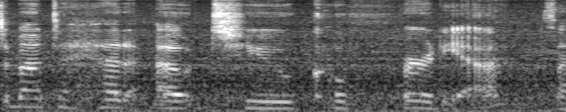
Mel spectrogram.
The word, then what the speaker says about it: Koforidua: So we are just about to head out to Koforidua. Is that how you say it? Mm-hmm. Koforidua.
